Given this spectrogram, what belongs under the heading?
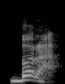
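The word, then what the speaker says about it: ブラ: Because in Japanese, it's pronounced Bura Bula.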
